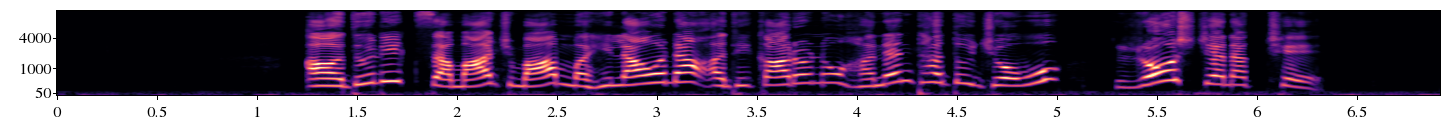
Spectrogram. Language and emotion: Gujarati, angry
